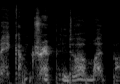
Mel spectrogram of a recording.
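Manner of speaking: small, little whispered voice. Voicing a little voice inside a player's head: little voice inside your head. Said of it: "you hear this little voice inside your head going".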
